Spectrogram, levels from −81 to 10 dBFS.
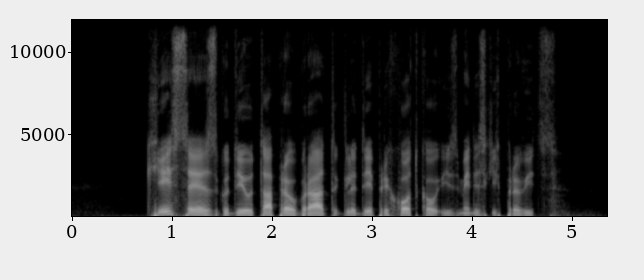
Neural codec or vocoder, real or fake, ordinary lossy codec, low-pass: none; real; none; none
